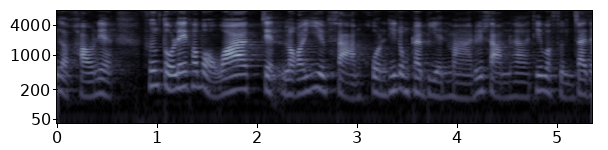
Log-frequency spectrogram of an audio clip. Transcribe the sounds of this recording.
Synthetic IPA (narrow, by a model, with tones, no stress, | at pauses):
ŋka˨˩p̚kʰa˦˥wni˥˩ɐ | sɯ˥˩ŋt̪u˧ə˧leː˥˩k̚ʰːa˦˥wbɔː˨˩k̚waː˥˩t͡ɕe˨˩t̪̚ɾɔː˦˥jːiː˥˩si˨˩p̚saː˩˦mkʰo˧nt̪ʰiː˥˩lo˧ŋt̪ʰa˧bi˧ənmaː˧du˥˩jsa˦˥mna˧kʰa˧˥t̪ʰiː˥˩bɔː˨˩so˩˦nt͡ɕa˧jt͡ɕa˨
